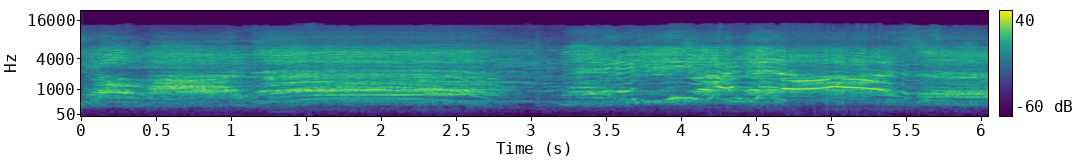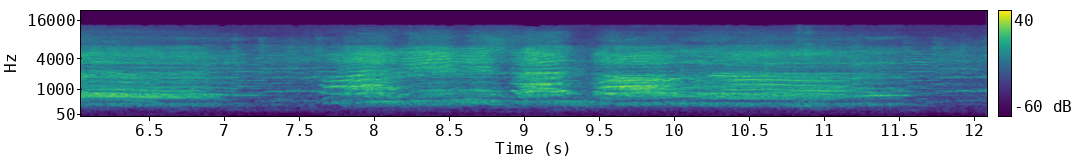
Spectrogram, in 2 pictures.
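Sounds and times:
children's choir singing in unison: 0.0s - 12.0s.

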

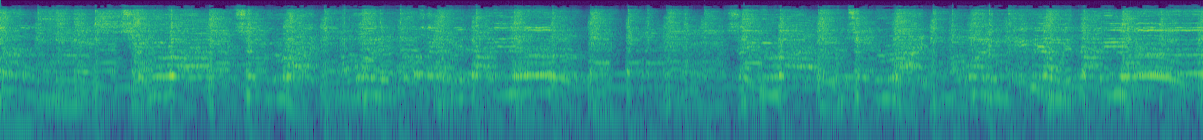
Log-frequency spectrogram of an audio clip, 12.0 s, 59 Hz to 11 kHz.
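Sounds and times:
bass guitar: 0.0s - 12.0s
drums: 0.0s - 12.0s
electric guitar: 0.0s - 12.0s.

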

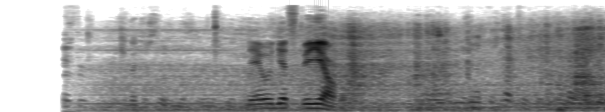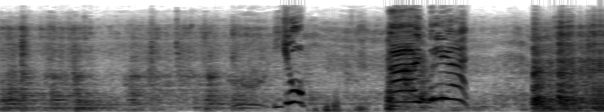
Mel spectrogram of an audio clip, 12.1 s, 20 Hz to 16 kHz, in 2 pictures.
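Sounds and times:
rubble clattering from tipper trailer: 3.1s - 12.0s.

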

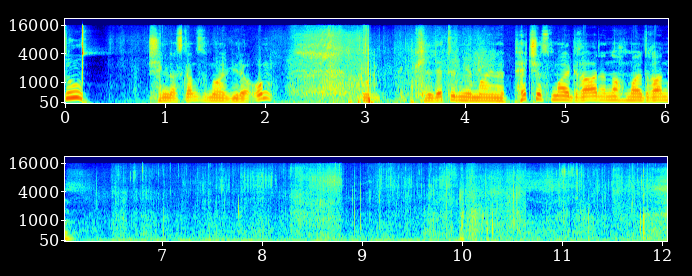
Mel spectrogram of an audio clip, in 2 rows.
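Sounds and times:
fabric rustling: 6.2s - 12.0s.

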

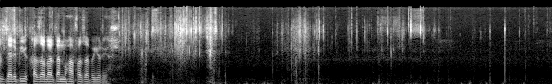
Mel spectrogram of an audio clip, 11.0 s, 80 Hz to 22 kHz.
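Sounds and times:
plastic bag crinkling: 0.0s - 1.4s, 2.1s - 4.7s, 5.5s - 8.8s.

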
